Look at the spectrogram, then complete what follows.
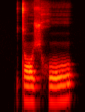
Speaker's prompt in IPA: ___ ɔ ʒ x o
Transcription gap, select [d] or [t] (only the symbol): t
